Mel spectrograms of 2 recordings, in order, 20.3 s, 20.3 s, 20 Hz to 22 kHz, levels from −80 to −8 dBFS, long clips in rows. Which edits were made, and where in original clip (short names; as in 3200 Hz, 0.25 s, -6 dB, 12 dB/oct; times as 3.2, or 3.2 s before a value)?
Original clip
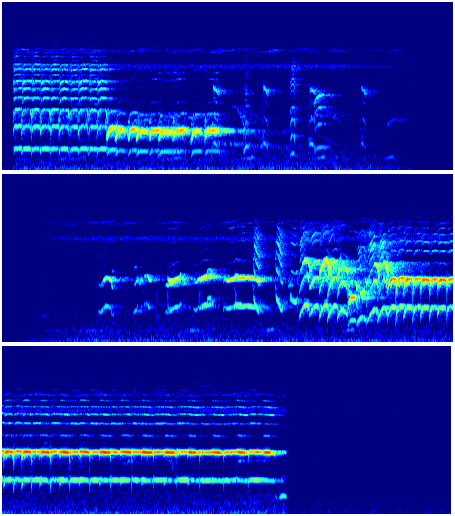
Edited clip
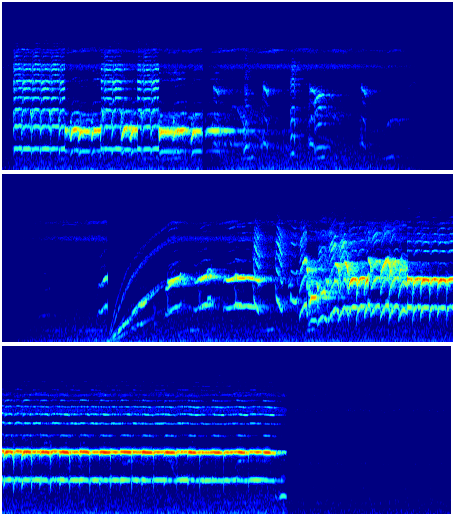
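0.95–1.27 swap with 1.82–2.36
3.02–3.37 fade in
8.35 tape start 0.97 s
11.34–11.93 move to 12.85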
